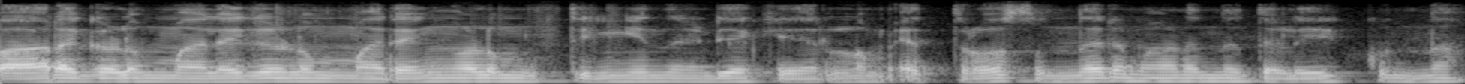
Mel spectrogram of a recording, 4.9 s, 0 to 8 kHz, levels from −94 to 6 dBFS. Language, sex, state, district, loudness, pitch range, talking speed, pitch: Malayalam, male, Kerala, Kozhikode, -18 LUFS, 100-110 Hz, 110 wpm, 105 Hz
